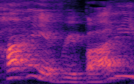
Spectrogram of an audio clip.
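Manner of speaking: very loud, high, keen, enthusiastic voice. Podcast guest redoing his greeting after the host asks for more enthusiasm: more enthusiastic. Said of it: "There you go, that's better".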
